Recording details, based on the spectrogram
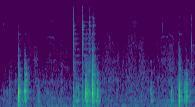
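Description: Icing being stirred with milk in a Pyrex glass jar: a few short bursts of scraping and clinking, close and fairly quiet, separated by brief pauses.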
